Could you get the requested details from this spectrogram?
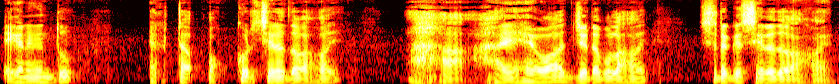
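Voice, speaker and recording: A man from Bangladesh gives a call-to-prayer pronunciation lesson at a middle pitch. He explains step by step in a measured way, then slows into long, sung demonstrations of each phrase. His voice stays plain and even between explanations and chanting. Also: slight background noise. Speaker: azan teacher.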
